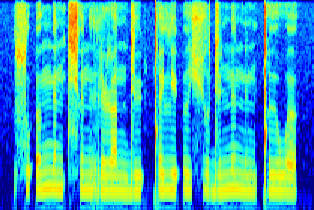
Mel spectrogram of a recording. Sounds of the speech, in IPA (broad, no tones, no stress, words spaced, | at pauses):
sʷəʔəŋɛn t͡ɕʰɨnrɪɭan dyʔ ǃɪlʲʏʔɨ çudynɨn ʏnǃɨwə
